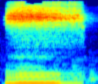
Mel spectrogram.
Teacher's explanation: There's vibration, so it's voiced. Now, what part of the mouth do you make the sound from? It seems to be touching right behind my teeth, so it's alveolar. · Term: voiced alveolar consonant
